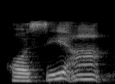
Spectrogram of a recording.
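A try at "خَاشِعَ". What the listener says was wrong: Khosyi'a. Shin.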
